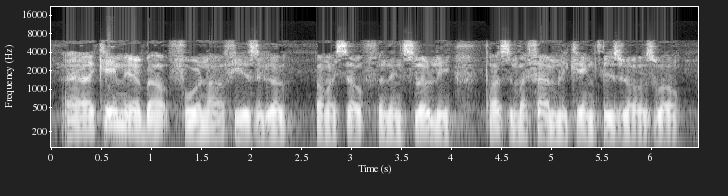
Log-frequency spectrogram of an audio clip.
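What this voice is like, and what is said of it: British accent. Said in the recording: “I hear you have a British accent.”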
